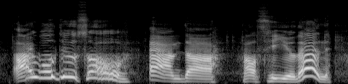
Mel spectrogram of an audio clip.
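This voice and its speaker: Raising and projecting his voice, a man speaks very slowly in a bright, sharp tone with very wide pitch swings. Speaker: horror movie collector and video host. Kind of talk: casual vlog.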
